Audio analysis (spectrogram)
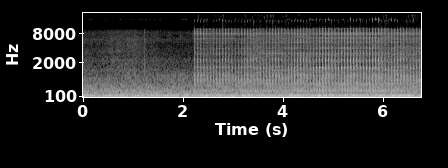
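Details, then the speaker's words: Idling vehicle, cold weather, EVAP purge solenoid actuated via bidirectional scan tool: crisp rapid clicking about four times a second over the idle; solenoid cycling and working. "So you can hear that clicking so we know it's working."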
